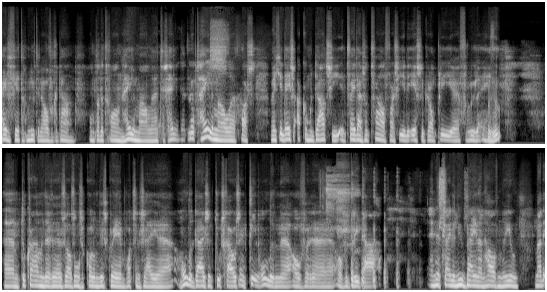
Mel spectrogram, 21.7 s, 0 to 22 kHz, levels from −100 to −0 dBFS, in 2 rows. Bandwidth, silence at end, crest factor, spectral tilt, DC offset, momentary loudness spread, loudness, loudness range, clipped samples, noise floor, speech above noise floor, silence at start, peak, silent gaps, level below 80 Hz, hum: 15 kHz; 0 s; 16 dB; -5.5 dB/octave; under 0.1%; 8 LU; -22 LUFS; 3 LU; under 0.1%; -43 dBFS; 21 dB; 0 s; -6 dBFS; none; -60 dBFS; none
